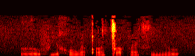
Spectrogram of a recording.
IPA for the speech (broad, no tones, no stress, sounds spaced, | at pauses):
ɣ ɤ ʊ̯ f i χ ũ w ĩ qʼ ũ ǀ ɤ q ĩ ɬ ĩ ʊ̯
